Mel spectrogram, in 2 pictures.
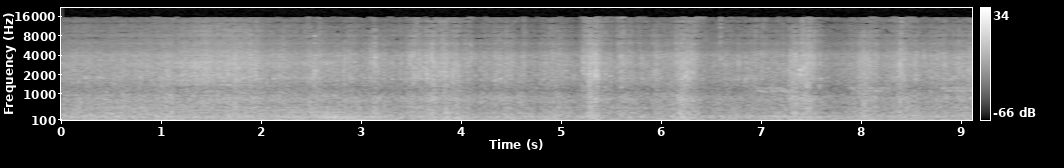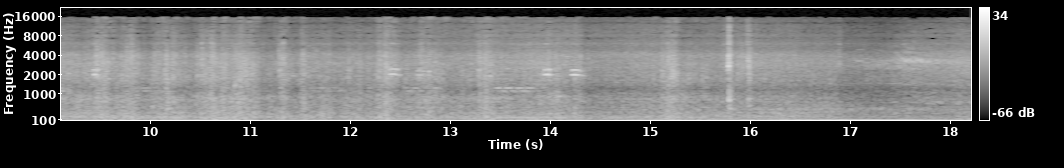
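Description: A truck's diesel engine running under way, heard from inside the cab, with road noise and small cab rattles and clicks. A deeper low hum swells near the end.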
